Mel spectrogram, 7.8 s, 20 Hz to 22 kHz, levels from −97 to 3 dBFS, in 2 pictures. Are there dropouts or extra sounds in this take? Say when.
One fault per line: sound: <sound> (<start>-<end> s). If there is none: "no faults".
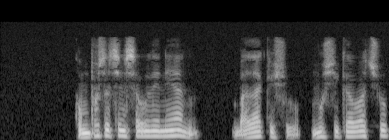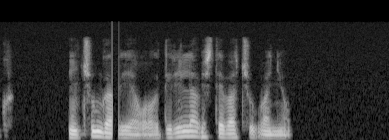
sound: dropout (5.0-5.1 s)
